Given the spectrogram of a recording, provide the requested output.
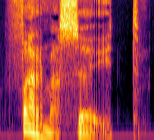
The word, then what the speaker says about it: farmaceut: Sverigesvenskar, de kan rygga lite baklänges när de hör hur finlandssvenskar uttalar orden terapeut och farmaceut. För det heter nämligen terapeut och farmaceut. Var kommer detta ö ifrån?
